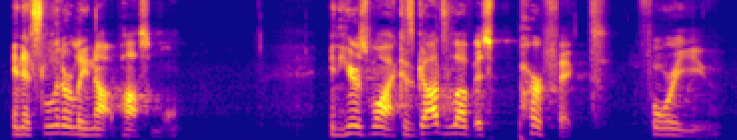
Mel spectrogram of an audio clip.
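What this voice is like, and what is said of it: Speaks with a noticeable accent. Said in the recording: “Sometimes my accent messes me up.”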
